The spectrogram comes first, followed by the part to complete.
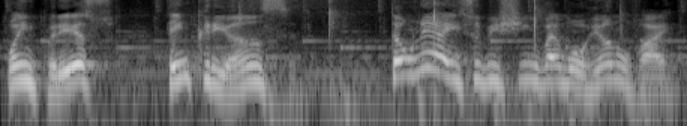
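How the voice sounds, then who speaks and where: A man's voice: sits high, sing-song, normal speed, darkish tone, soft background music. A male news anchor with a Brazilian accent, commenting in a conversational, indignant way in a TV studio, asking rhetorical questions. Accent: Brazilian Portuguese.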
